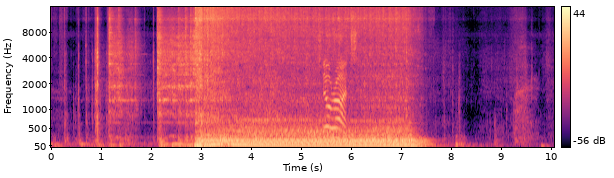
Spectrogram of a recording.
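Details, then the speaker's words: Truck 5.3L LS V8 with unused harness sections unhooked and exhaust cut off: short crank, catches quickly, steady even run, loud from open exhaust, then clean shutdown; healthy. "still runs a little louder because I cut the exhaust off right now but yeah that's where we're at"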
